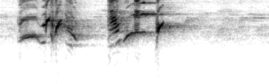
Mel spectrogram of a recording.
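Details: European goldfinch of the Balkan form, carduelis balcanica, giving two quick bursts of bright, twittering, tinkling notes high in pitch, separated by a short pause, with no other sounds.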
